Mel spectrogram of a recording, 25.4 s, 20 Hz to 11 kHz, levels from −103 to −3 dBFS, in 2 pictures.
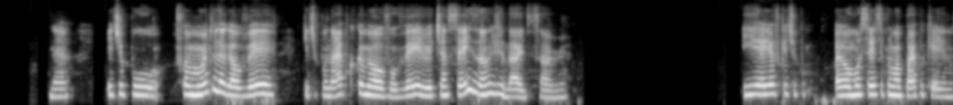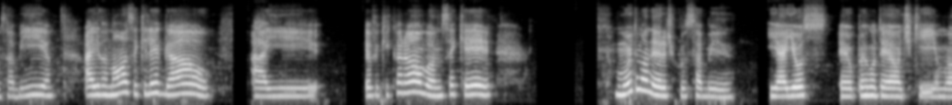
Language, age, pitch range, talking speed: Portuguese, 10-29, 210-250 Hz, 150 wpm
